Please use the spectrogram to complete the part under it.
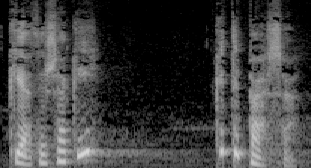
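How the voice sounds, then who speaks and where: Man doing a timid little girl, soft and high, slow, lively pitch, noisy recording. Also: creaky, slightly rough, exaggerated voice. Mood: concerned. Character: tiny polite girl, gentle and timid.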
